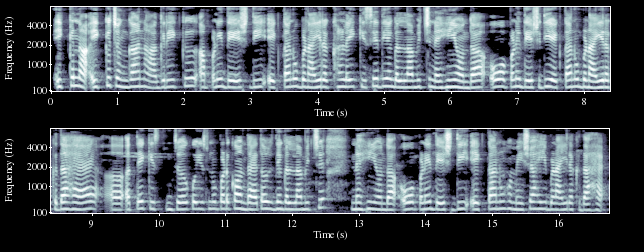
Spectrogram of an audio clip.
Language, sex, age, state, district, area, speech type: Punjabi, female, 18-30, Punjab, Shaheed Bhagat Singh Nagar, rural, spontaneous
